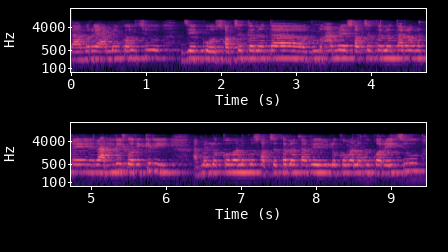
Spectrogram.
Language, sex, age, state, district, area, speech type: Odia, female, 45-60, Odisha, Khordha, rural, spontaneous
